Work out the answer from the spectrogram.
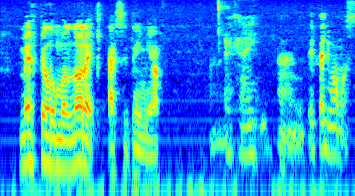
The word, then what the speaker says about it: methylmalonic acidemia: Well, the pronunciation we used to say it's meolic academia, but it's actually pronounced methylonic academia.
